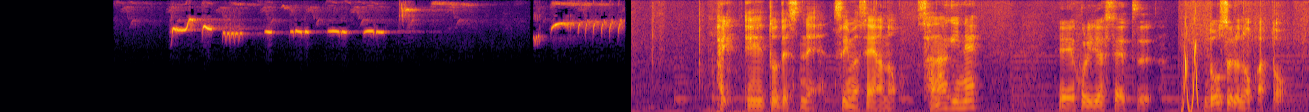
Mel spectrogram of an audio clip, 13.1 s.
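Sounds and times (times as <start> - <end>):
songbird singing: 1.2 - 6.3.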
